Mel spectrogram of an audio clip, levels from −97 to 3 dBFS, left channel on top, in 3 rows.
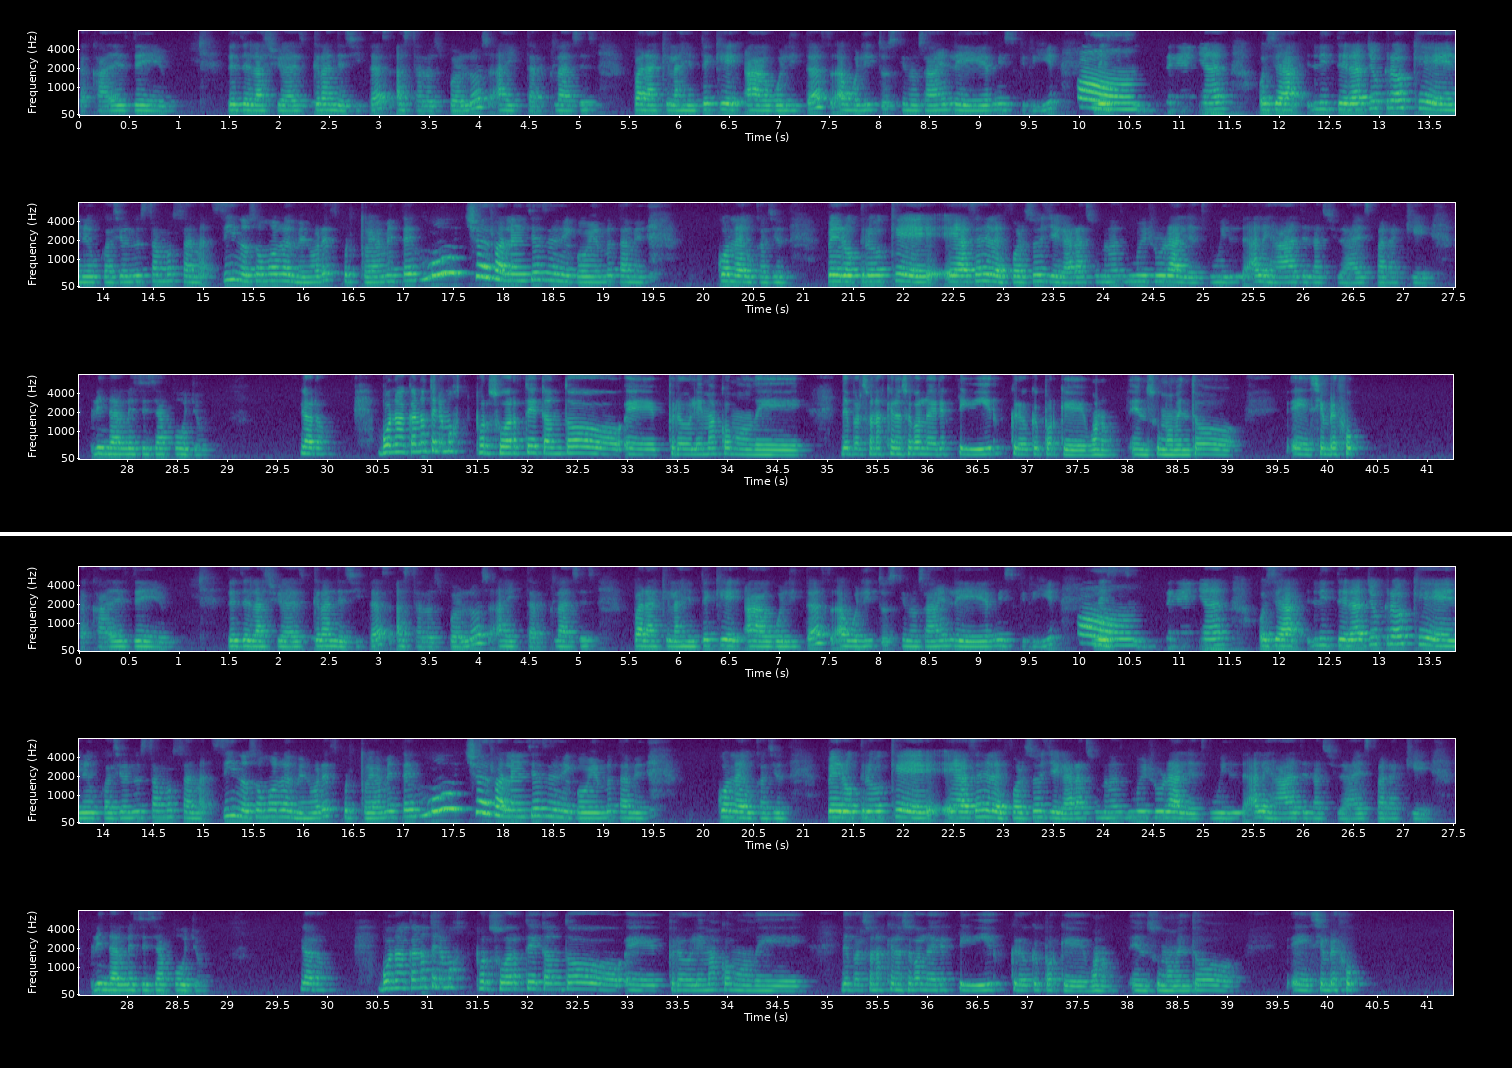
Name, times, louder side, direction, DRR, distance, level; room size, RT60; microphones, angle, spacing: voice 1, 0.0-10.3 10.9-19.7 20.1-28.8, equal, ahead, 1.3 m, -32 dB
voice 2, 10.0-10.6 29.7-39.1 39.6-40.2, left 3 dB, 75° left, 1.1 m, -32 dB
12.5 x 5.8 x 2.5 m
head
